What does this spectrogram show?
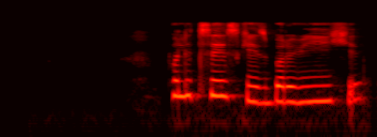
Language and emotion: Russian, sad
